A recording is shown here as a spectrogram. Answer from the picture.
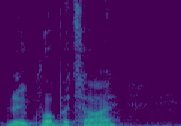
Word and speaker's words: Luc Robitaille: thank you Dan Leary that his name is Luc Robitaille or that's how you would pronounce it so okay we've just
